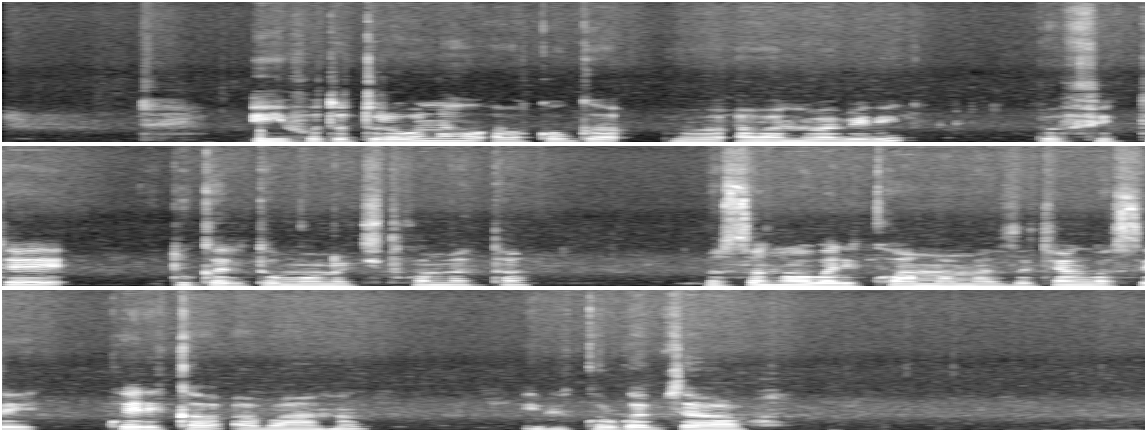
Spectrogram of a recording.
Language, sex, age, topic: Kinyarwanda, female, 18-24, finance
